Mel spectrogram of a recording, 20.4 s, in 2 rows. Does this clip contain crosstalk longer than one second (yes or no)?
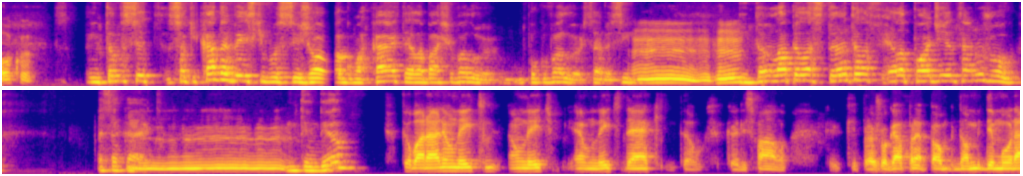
no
